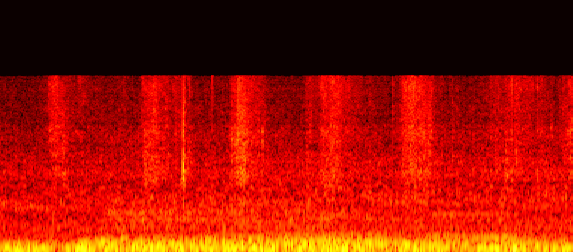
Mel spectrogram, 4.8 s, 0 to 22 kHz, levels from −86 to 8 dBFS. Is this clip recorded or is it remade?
remade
